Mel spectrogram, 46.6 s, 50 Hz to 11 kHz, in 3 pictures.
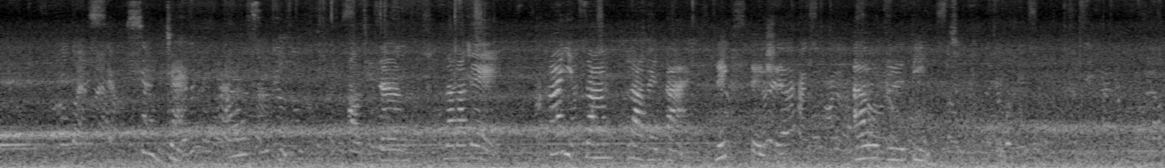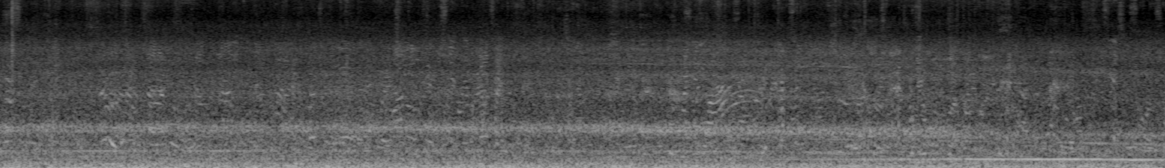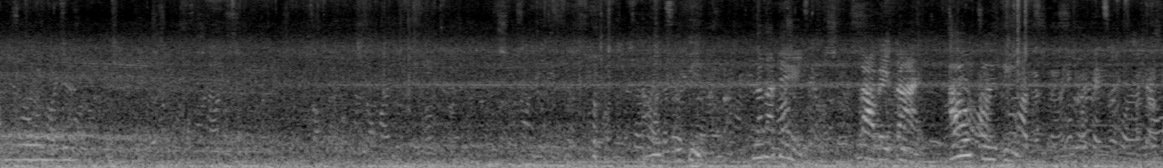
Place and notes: {"title": "Sanmin, Kaohsiung - inside the Trains", "date": "2013-04-20 19:19:00", "description": "inside the MRT train, Sony PCM D50 + Soundman OKM II", "latitude": "22.65", "longitude": "120.30", "altitude": "18", "timezone": "Asia/Taipei"}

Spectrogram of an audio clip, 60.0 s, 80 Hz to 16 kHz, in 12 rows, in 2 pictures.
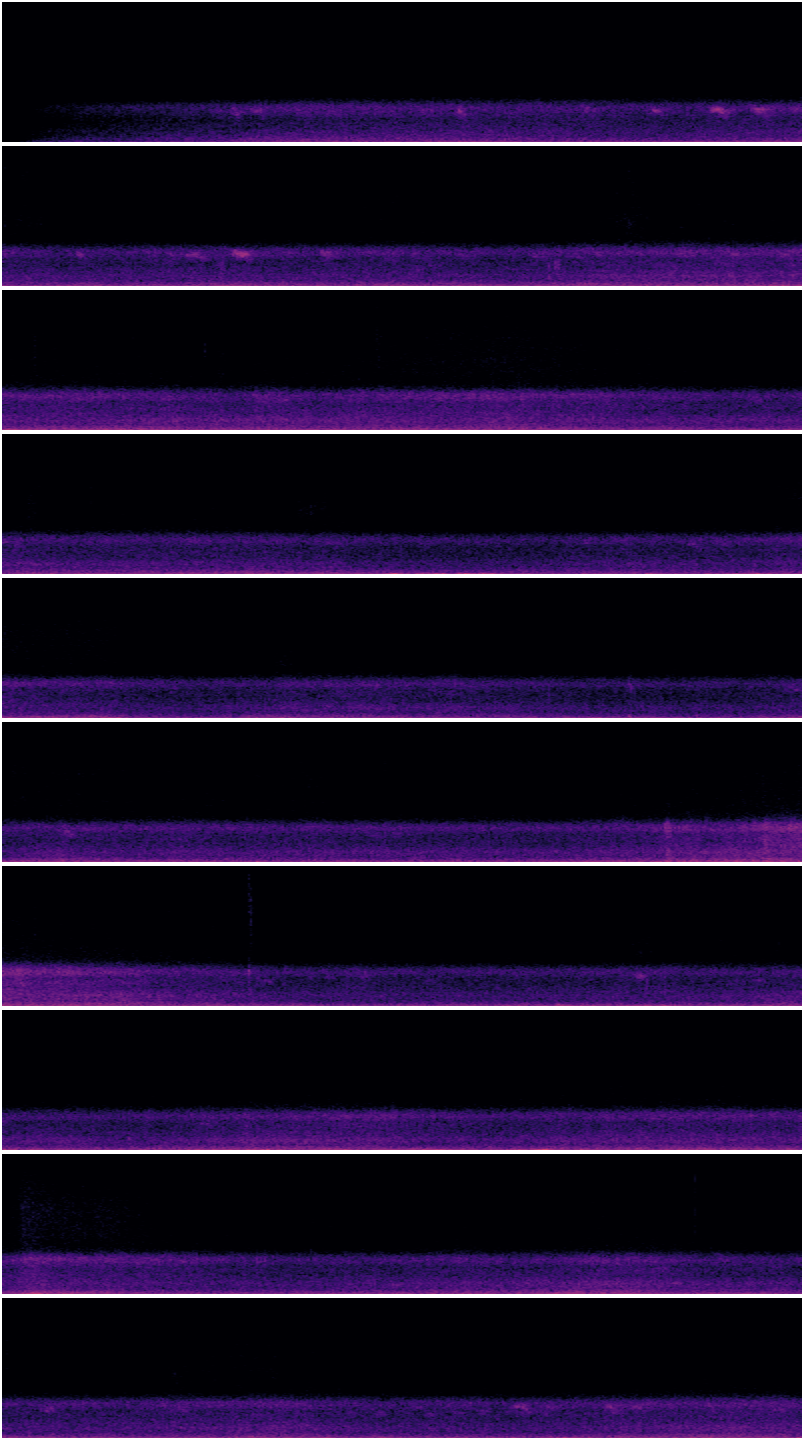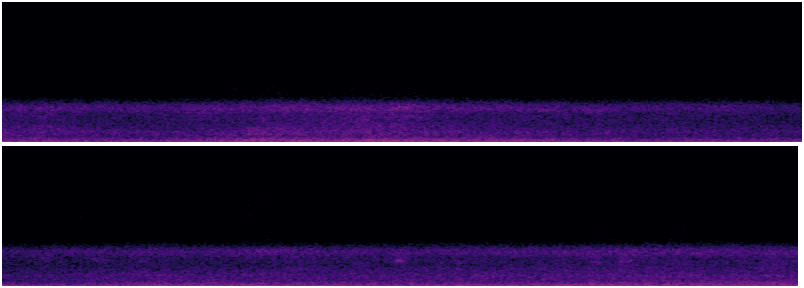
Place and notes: {"title": "白馬尊王廟, Beigan Township - In temple square", "date": "2014-10-13 15:13:00", "description": "In temple square, Sound of the waves", "latitude": "26.21", "longitude": "119.97", "altitude": "22", "timezone": "Asia/Taipei"}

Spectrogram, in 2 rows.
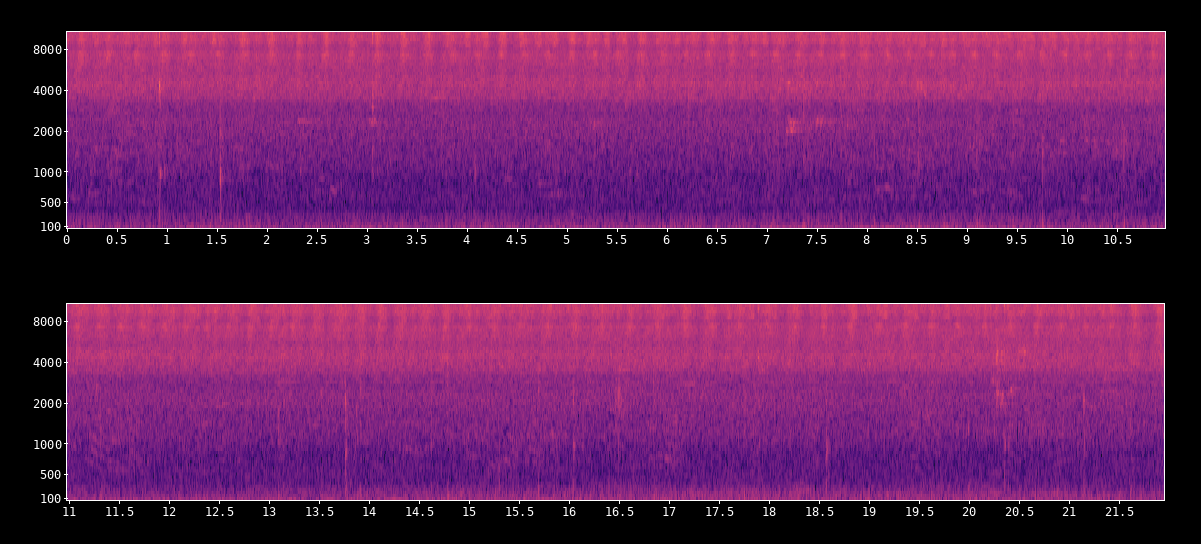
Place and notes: {"title": "NATIONAL TAIWAN UNIVERSITY COLLEGE OF MEDICINE - Basketball and Tennis", "date": "2013-08-06 18:22:00", "description": "Basketball, Tennis, Environmental Noise, Sony PCM D50 + Soundman OKM II", "latitude": "25.04", "longitude": "121.52", "altitude": "12", "timezone": "Asia/Taipei"}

